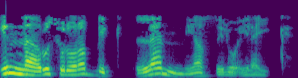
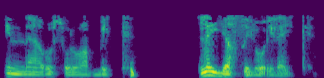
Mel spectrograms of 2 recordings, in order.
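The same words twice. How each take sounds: First: Higher, slow, emphatic recital of the verse. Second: Low, slow recital of the verse. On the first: Teacher repeating the angels' words in wonder, emphatic slow recital. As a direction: draw out "إنا رسل ربك لن يصلوا إليك" with weight, pitched up. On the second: Teacher quoting the angels to Lot, low measured recital. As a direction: recite it low, slowing on the first words. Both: Retold or imitated.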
